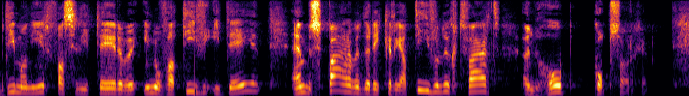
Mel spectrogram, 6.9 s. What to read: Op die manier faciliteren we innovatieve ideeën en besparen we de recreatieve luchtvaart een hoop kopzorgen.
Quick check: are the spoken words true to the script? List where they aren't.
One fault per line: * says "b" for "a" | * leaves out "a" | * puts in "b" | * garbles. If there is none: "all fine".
all fine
